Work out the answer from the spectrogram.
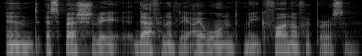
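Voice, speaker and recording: A man, his voice gravelly with vocal fry, talking alone on his podcast. He reflects on listeners' comments as an English teacher, with plenty of fillers and false starts. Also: lowish voice, little pitch movement, a little fast. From Russia. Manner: reflective, reads listener comments aloud, frequent fillers and restarts. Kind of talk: solo podcast talk.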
